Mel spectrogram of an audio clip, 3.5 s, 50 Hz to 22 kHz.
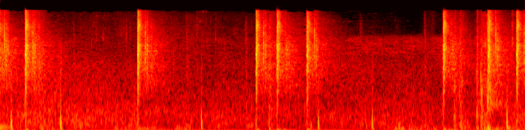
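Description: Irregular gunshots in Arma 3: crisp, snapping reports fire singly and in quick pairs, some close and punchy, others softer and distant, with no talking.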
